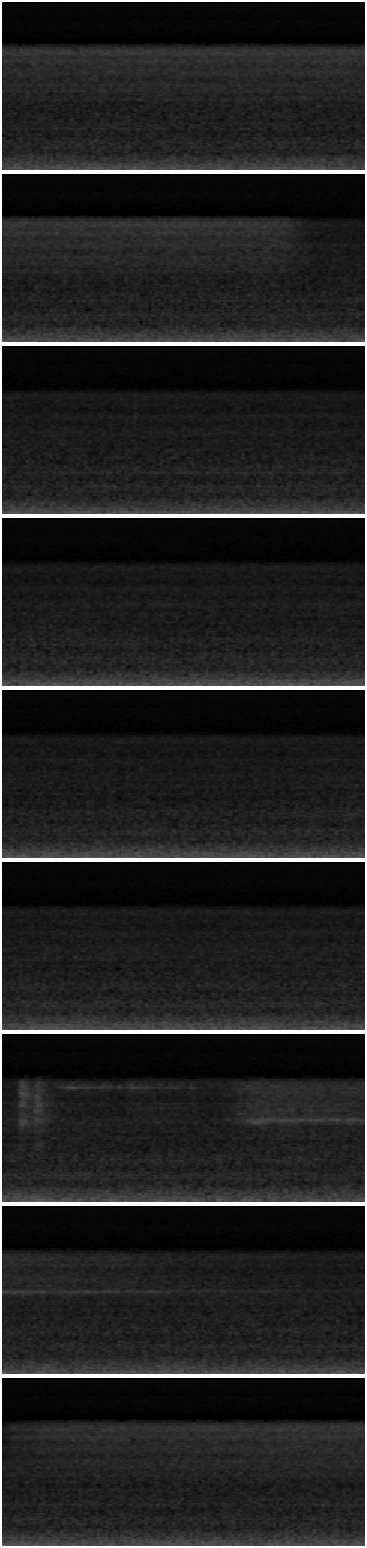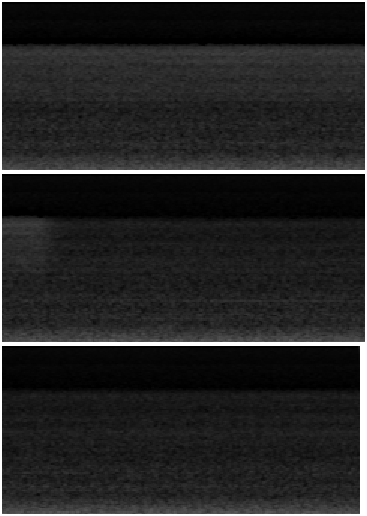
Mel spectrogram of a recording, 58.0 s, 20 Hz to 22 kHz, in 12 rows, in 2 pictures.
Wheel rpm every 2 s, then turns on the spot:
0, 0, 0, 0, 0, 0, 0, 0, 0, 0, 0, 0, 0, 0, 0, 0, 0, 0, 0, 0, 0, 0, 0, 0, 0, 0, 0, 0, 0.
none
